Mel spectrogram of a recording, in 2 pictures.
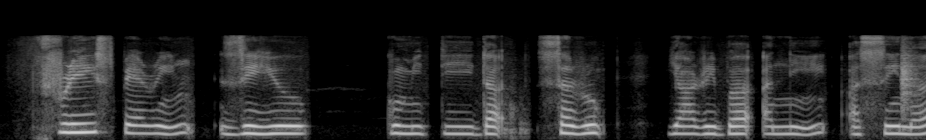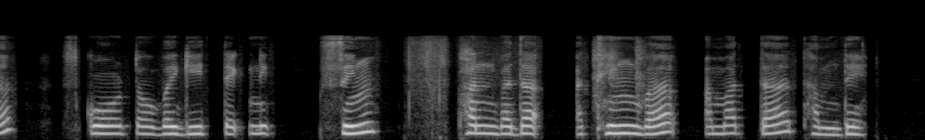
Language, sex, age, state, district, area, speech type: Manipuri, female, 18-30, Manipur, Kangpokpi, urban, read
